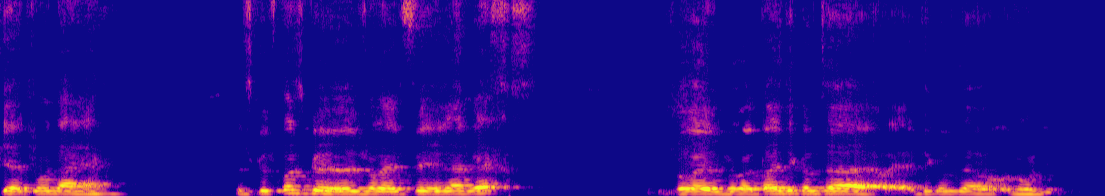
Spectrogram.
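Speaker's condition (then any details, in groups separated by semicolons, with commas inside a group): Cerebral palsy; quadriplegic, since birth, cause extreme prematurity, wheelchair user; age 30, spasticity, startles at noise, cramps block leg movement, physiotherapy, posture work, hydration, sophrology, hypnosis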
